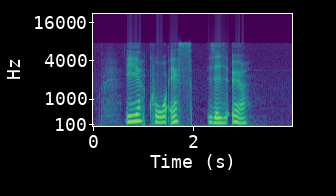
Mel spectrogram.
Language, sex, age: Swedish, female, 46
